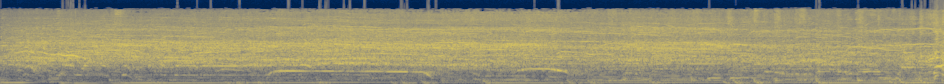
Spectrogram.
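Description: Loud pop-rap music with a steady deep bass beat and a sung voice holding long notes, over a shouting, cheering crowd.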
